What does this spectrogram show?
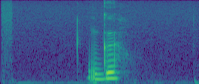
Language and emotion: Russian, neutral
